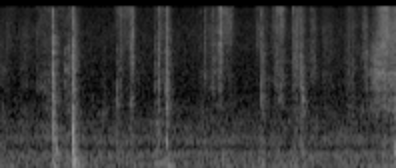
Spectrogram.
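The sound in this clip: Oracle cards being shuffled and drawn for a fortune-telling reading, quiet soft riffles and papery flicks, with a couple of sharper snaps early on followed by lighter scattered rustles.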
